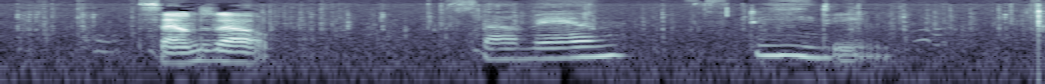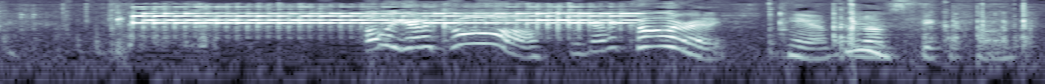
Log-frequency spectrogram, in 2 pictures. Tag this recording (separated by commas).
Speech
